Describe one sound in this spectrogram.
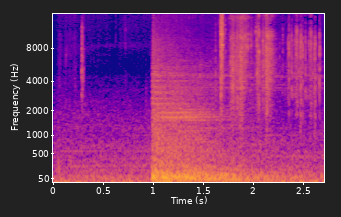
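A heavy thud lands on stone.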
